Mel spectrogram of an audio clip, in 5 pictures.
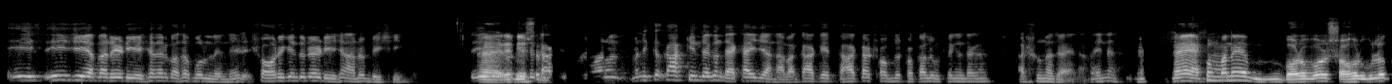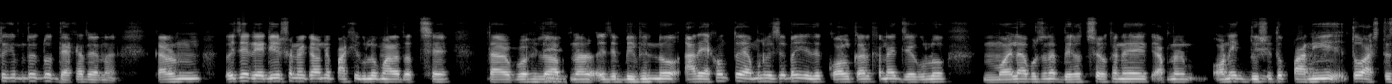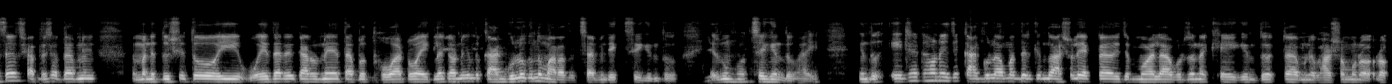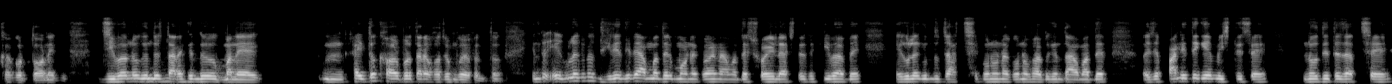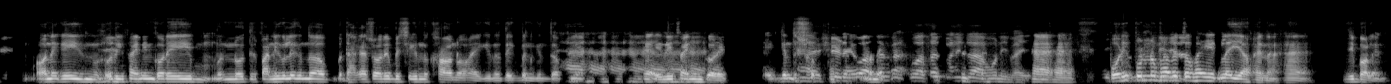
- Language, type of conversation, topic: Bengali, unstructured, প্রকৃতির পরিবর্তন আমাদের জীবনে কী প্রভাব ফেলে?
- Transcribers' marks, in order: tapping; unintelligible speech; other background noise; distorted speech; "শরীরে" said as "শরীলে"; static; laughing while speaking: "হ্যাঁ সেটাই"; "WASA" said as "ওয়াসেল"; chuckle; unintelligible speech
